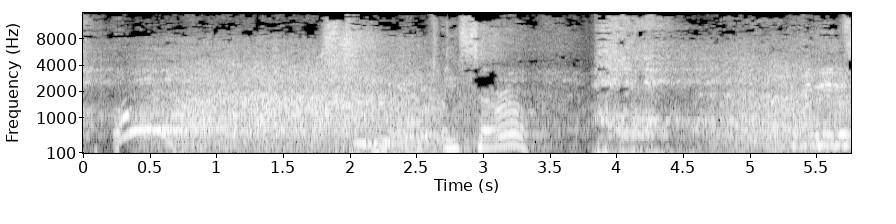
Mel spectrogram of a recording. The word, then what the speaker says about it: Stewart: Like Stuart with a W is pronounced like this. Stuart. Without a W, Stuart.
